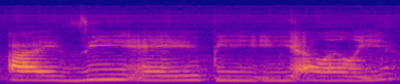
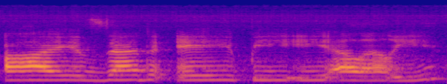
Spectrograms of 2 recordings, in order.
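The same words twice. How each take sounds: First: The letter Z is pronounced "zee". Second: The letter Z is pronounced "zed". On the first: This is the non-Canadian way of saying it. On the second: This is the Canadian way of saying it.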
